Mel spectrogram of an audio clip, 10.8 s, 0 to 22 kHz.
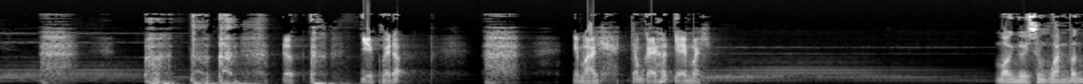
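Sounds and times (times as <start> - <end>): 
man in a choking coughing fit: 1.4 - 3.6
speech: 1.5 - 1.8, 2.8 - 4.1, 5.7 - 7.2, 10.0 - 10.8.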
